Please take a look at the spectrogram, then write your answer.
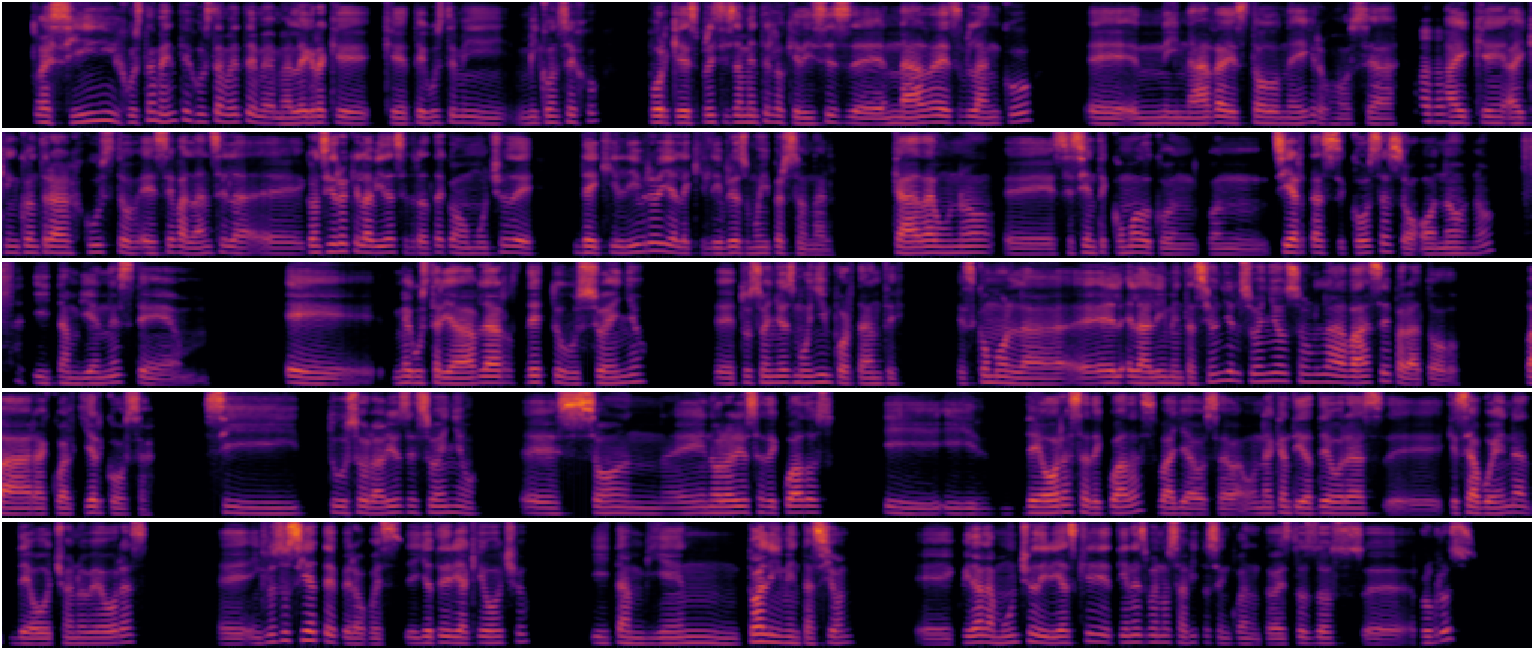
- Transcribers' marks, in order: unintelligible speech; other background noise
- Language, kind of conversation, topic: Spanish, advice, ¿Cómo puedo volver al trabajo sin volver a agotarme y cuidar mi bienestar?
